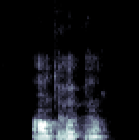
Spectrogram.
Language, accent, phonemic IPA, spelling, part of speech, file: French, Canada, /ɑ̃.tʁə.pʁɑ̃/, entreprend, verb, LL-Q150 (fra)-entreprend.wav
- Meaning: third-person singular present indicative of entreprendre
